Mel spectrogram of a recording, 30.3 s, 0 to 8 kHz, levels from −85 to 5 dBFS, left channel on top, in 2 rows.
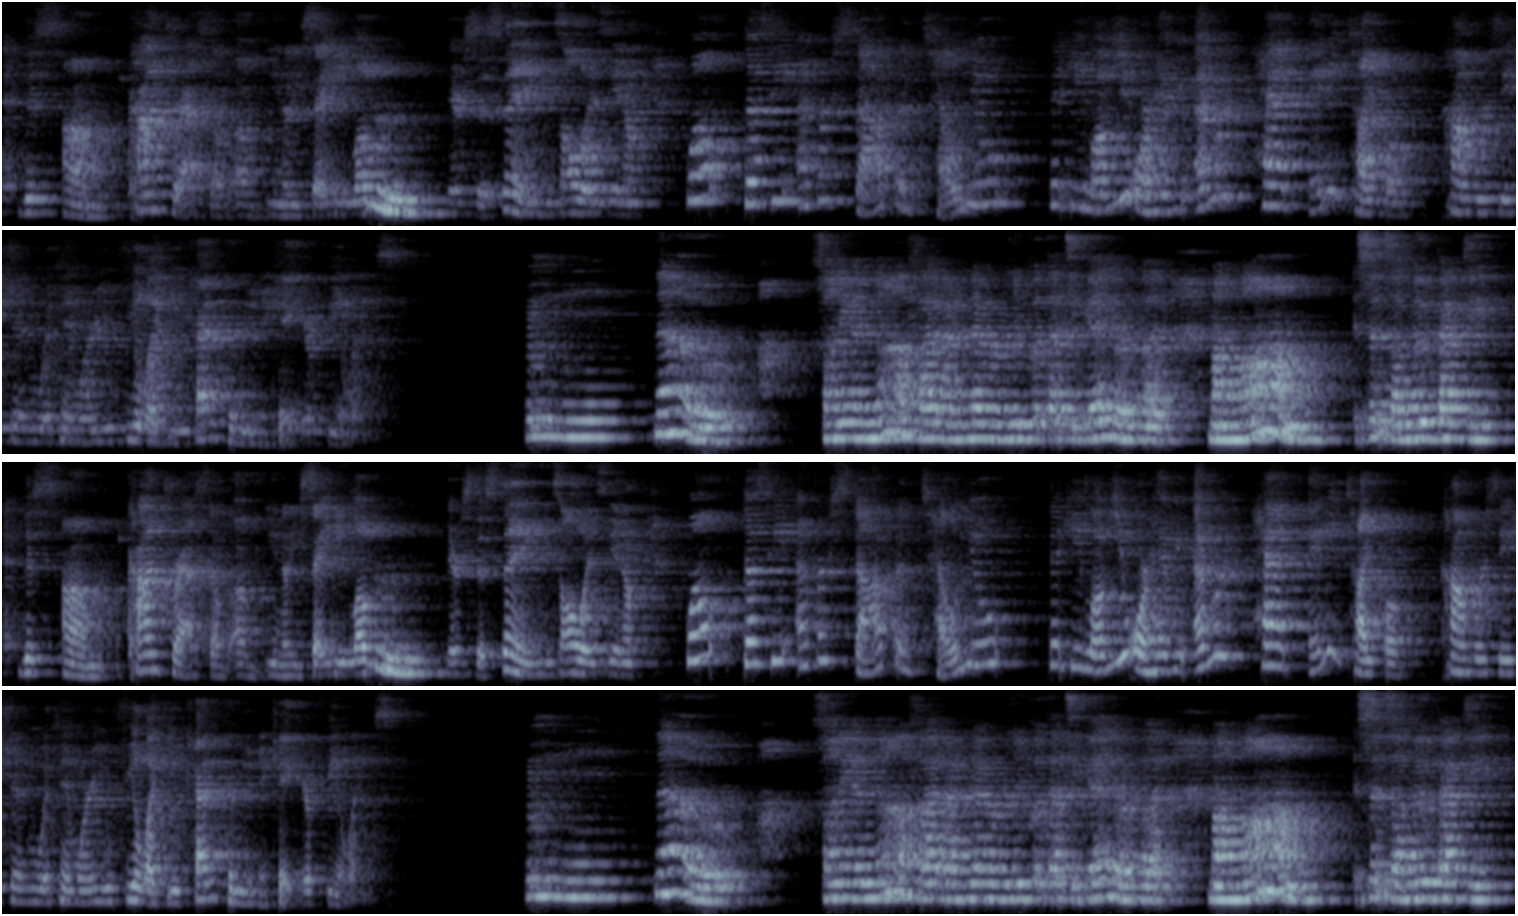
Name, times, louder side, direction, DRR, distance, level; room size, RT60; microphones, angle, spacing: voice 1, 0.0-3.7 4.5-7.1 7.4-10.0 10.5-14.0 14.4-19.0, right 5 dB, 75° right, 3 dB, 0.3 m, -36 dB
voice 2, 3.7-4.2 20.4-21.2 21.6-22.8 23.3-28.3 28.6-29.9, left 1 dB, 15° left, -13 dB, 1.4 m, -28 dB
4.7 x 3.8 x 2.5 m, 1.1 s
head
